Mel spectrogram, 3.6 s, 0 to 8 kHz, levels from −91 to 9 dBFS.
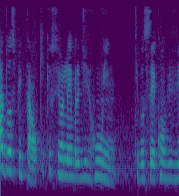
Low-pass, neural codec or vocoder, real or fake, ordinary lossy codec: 7.2 kHz; none; real; MP3, 32 kbps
